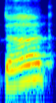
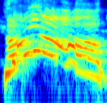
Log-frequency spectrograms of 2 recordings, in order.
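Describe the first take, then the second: First: The vowel sounds like the one in 'Doug'. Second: The vowel sounds like the one in 'dog'. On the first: This is how some people from Baltimore say it. "they call it Doug, D U G" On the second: This is the usual way to say it. "you mean dog"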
